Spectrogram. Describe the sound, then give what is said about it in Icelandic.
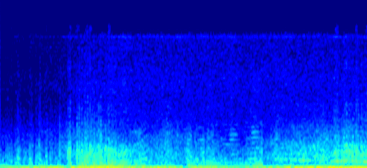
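Bombs dropped on the president's orders exploding on the Forbidden City in China in a dense, continuous barrage: deep booming rumble with crackling bursts layered over one another, loud and sustained throughout with no pauses and no voices. “Þá létt fórsetin henda sprengjum á forbúðinu borgina, eitthvað sem hafði aldrei gerst áður.”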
